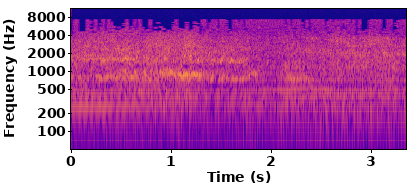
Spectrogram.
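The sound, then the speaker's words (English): A car speeding and skidding around a corner in a chase: a loud, sustained tire squeal over the roar of the engine, continuous from start to finish. “Stop that car! Step on it, Julie. Faster, faster. Turn the corner.”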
